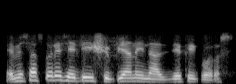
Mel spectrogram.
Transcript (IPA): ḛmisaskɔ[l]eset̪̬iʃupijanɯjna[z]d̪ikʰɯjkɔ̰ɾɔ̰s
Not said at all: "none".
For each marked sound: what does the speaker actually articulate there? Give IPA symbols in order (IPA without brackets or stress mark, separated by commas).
ɾ, z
